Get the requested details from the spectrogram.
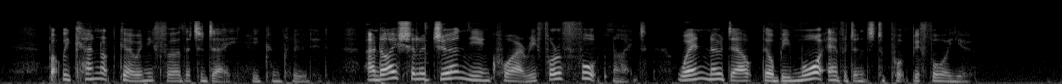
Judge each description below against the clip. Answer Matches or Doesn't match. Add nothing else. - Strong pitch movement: Matches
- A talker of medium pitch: Matches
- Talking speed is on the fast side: Doesn't match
